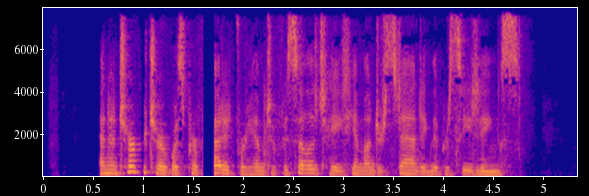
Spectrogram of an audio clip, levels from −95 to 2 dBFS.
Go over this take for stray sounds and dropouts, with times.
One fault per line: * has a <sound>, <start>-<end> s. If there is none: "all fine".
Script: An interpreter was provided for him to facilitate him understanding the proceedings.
* has a dropout, 1.6-1.7 s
